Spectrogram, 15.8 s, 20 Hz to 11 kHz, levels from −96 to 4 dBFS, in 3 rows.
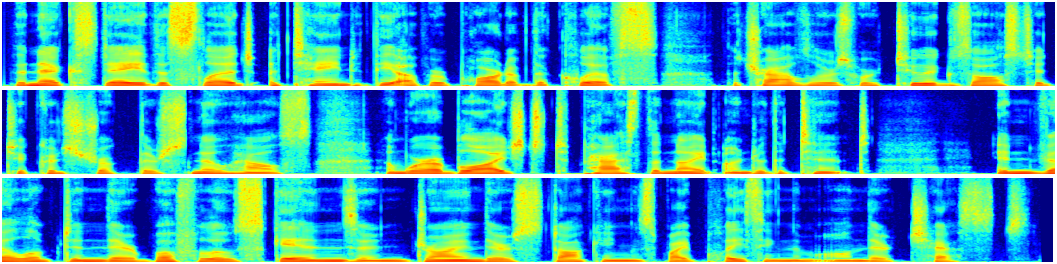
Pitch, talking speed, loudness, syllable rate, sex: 155 Hz, 180 wpm, -20 LUFS, 4.8 syllables/s, female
